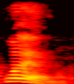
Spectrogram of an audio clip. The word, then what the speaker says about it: cuaderno: Voy a identificar cuál es la sílaba tónica, aquella que tiene la mayor fuerza de voz. Cuaderno. Entonces, ¿cuál es la sílaba tónica? La palabra o la sílaba der en este caso.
